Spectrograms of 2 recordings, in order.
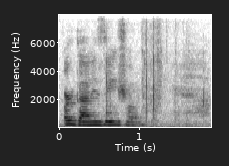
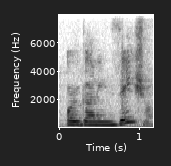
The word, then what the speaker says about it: organization: So example is you the word organization. um with stress on the second syllable even giving its vowel the American ae sound instead of listed pronunciation organization with primary stress on the fourth syllable secondary stress on the first and a weak vowel for the second syllable which may even be omitted.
